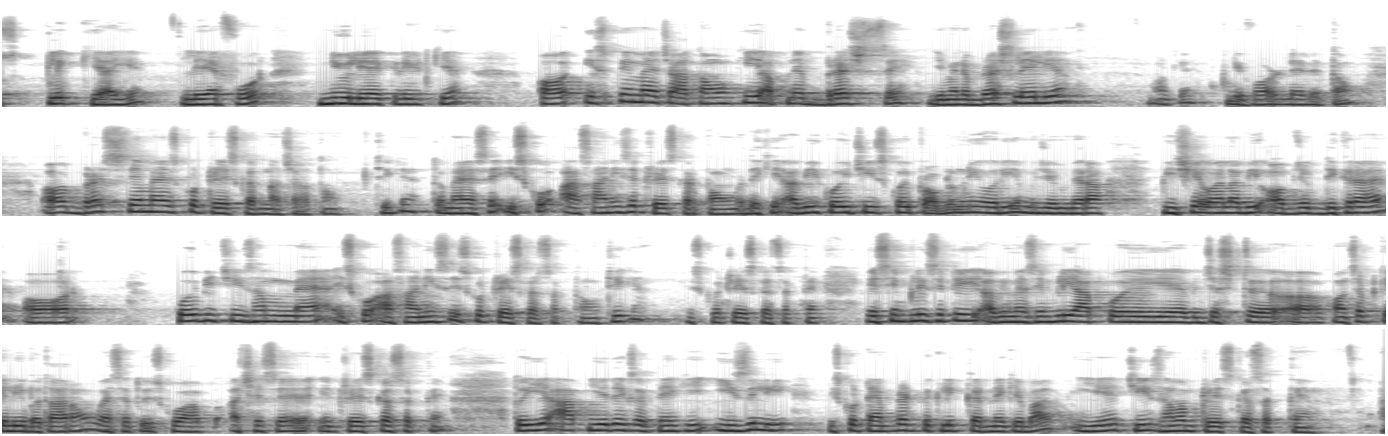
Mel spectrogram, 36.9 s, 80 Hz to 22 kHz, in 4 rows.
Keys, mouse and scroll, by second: 7.1 click, 11.1-36.9 drag.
